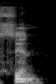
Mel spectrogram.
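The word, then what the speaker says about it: ศีล: adopt a poly word they usually drop off the the terminal vowel and they they can't pronounce a word that ends in a in an L sound. A syllable has to end in only a few narrow range of sounds. So sila in Thai becomes sin and I I remember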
